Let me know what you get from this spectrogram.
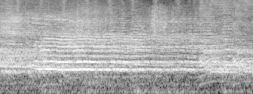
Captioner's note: James screams; Butters screams; Hutton screams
